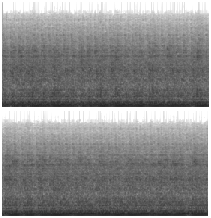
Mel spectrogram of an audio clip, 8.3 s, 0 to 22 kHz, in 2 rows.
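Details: Ferguson 20 petrol/TVO four-cylinder tractor, sat 10–15 years, running indoors with leaking coolant hoses: steady even low regular idle beat, no misfires or knocking; oil pressure good, running cleanly.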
